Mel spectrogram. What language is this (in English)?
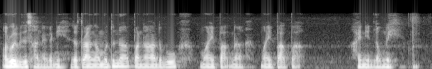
Manipuri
